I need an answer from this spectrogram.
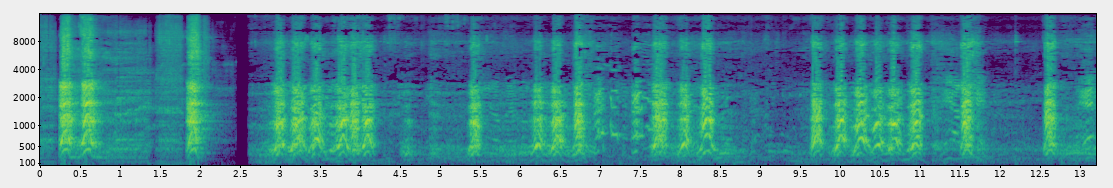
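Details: Aggressive Rajapalayam dogs, hunting dogs from the deep south of India, bark in rapid volleys. Dense runs of short, sharp barks are broken by brief pauses across thirteen seconds.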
